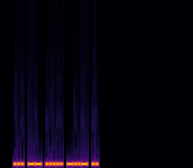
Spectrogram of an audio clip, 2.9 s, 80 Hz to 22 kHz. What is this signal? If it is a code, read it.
Morse code, heard as a keyed tone, about 46 wpm, 700 Hz. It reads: SM5XI
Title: DXCC-100 Call Signs - 5 Characters - Repeated 2x - 45wpm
